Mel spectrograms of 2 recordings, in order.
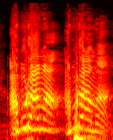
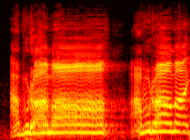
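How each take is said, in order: First: The call is fast, loud and urgent. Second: The call is slow and unhurried. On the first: The act must be stopped at once. The speaker calls it right. "굉장히 다급한 목소리로 ... 이렇게 빠르게" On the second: There is no hurry to stop the act. The speaker calls it wrong. "이렇게 했으면 늦어요"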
